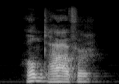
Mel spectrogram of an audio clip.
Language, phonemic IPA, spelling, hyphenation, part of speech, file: Dutch, /ˈɦɑntˌɦaː.vər/, handhaver, hand‧ha‧ver, noun, Nl-handhaver.ogg
- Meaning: 1. an enforcer, one who upholds something 2. one who maintains public order, a law enforcement official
